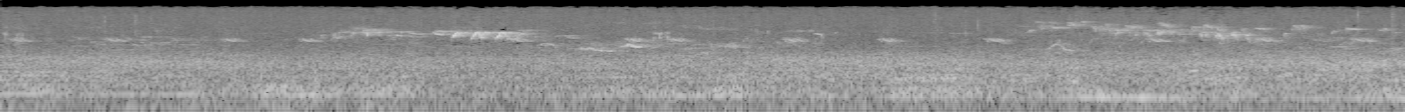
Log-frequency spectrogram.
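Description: Birdsong: a short chirp repeated at a steady pace, with two bursts of quicker, higher twittering, over a steady background hiss and a faint low hum.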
